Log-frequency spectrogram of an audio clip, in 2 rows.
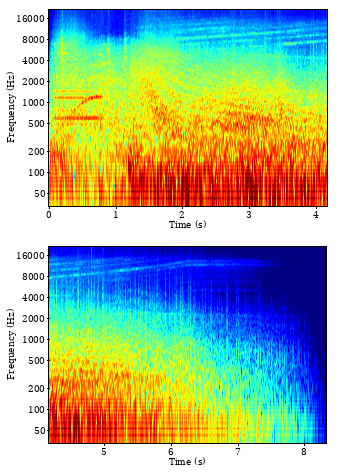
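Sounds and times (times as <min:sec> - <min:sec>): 
nuclear strike missile launch: 0:00.0 - 0:07.8.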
